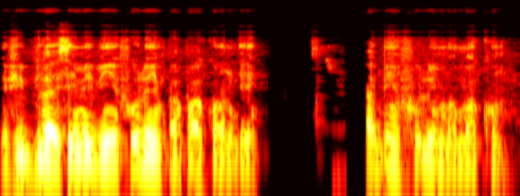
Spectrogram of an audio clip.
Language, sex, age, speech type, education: Nigerian Pidgin, male, 15-29, spontaneous, tertiary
